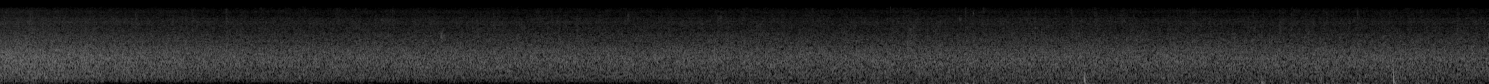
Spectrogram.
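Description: Steady rain falling, an even hiss, with two light ticks late on.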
